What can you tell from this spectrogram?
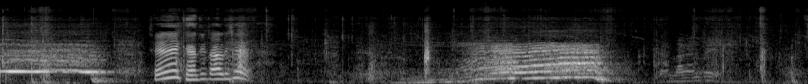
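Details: Huge fattened 'monster' cattle at an attraction, having nearly struck an Outlander car, lowing repeatedly: a flat drawn-out moo, then two short rising harmonic moos, then a long low moo swelling in the middle; faint voices behind.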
